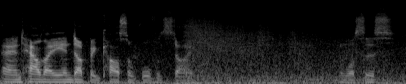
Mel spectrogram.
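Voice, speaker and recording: A man's voice with a bright, sharp tone. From Australia. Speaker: gaming streamer. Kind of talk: casual let's-play commentary.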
